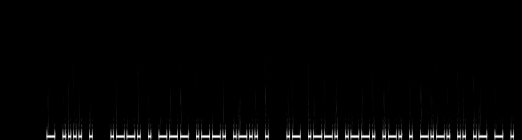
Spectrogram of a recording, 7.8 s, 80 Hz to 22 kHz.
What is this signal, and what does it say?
Morse code, heard as a keyed tone, about 30 wpm, 700 Hz. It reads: THE PEOPLE APPRECIATE
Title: Sentences from Top 1300 Words 30wpm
